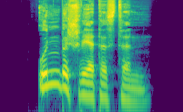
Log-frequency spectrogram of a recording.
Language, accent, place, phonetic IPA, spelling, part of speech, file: German, Germany, Berlin, [ˈʊnbəˌʃveːɐ̯təstn̩], unbeschwertesten, adjective, De-unbeschwertesten.ogg
- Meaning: 1. superlative degree of unbeschwert 2. inflection of unbeschwert: strong genitive masculine/neuter singular superlative degree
